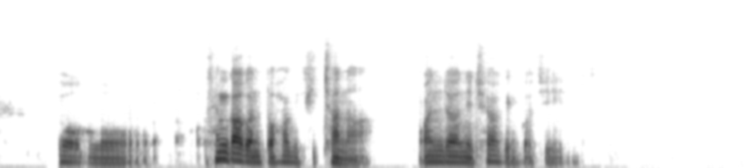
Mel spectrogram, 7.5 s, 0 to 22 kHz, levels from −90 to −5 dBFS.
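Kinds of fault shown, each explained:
No technical fault can be heard in the speech recording; the signal stays intact and continuous throughout.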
